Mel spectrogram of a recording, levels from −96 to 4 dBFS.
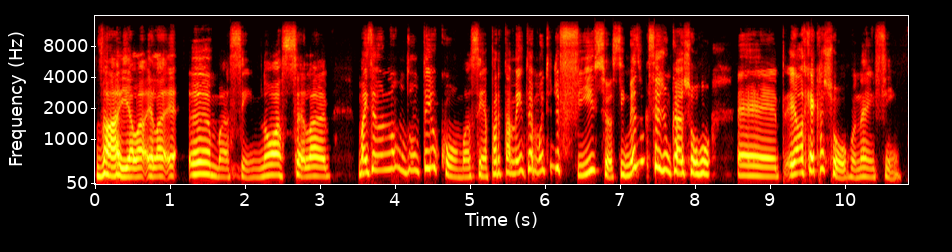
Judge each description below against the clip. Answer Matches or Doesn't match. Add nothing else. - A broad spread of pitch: Matches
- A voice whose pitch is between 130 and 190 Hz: Doesn't match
